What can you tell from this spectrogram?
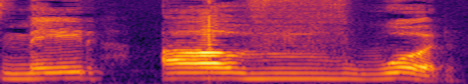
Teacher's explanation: of wood it's not a f wood with an unvoiced F it's all voiced and it's all connected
